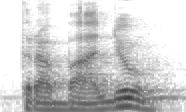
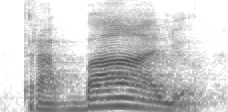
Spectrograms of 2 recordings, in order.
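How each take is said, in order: First: The stress is on the last syllable. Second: The stress is on the second-to-last syllable. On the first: Someone worked, in the past. "la syllabe forte sur la dernière syllabe" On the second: I work, in the present. "syllabe forte qui est sur l'avant-dernière syllabe"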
